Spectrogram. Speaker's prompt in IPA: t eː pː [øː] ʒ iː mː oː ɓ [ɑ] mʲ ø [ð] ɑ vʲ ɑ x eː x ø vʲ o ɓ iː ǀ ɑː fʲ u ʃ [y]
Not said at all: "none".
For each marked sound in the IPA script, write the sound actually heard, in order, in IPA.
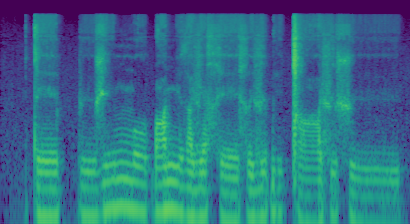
yː, ɑ, ð, yː

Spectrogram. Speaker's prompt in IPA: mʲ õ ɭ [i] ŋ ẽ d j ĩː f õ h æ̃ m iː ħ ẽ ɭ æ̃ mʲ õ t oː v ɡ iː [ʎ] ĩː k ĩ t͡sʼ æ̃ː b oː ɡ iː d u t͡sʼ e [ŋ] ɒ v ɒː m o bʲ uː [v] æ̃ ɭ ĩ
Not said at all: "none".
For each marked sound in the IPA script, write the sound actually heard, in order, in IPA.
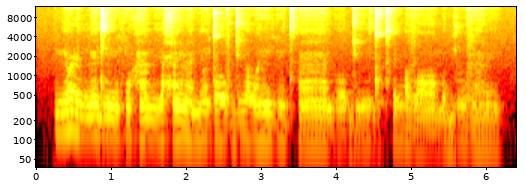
i, lˠ, ŋ, v

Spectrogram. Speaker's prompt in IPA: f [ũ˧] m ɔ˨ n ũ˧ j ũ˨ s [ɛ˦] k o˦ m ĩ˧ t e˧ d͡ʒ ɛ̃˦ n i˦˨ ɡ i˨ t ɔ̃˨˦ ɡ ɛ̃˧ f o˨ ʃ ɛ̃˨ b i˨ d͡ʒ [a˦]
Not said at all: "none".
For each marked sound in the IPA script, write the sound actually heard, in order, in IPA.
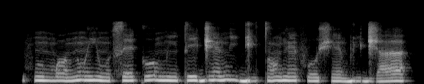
ũ˨, ɛ˧, a˨˦

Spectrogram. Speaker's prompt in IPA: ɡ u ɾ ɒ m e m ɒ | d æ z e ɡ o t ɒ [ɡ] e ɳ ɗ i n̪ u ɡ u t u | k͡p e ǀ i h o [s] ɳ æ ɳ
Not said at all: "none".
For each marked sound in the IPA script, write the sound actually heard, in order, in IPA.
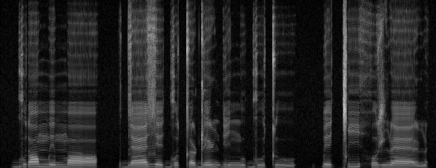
ɖ, z

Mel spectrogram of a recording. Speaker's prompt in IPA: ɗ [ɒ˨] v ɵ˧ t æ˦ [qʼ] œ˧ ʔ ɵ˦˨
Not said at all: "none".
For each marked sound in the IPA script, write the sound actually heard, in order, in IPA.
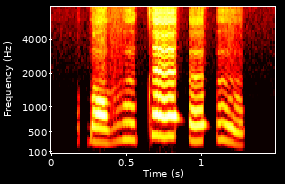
ɒ˨, ʔ

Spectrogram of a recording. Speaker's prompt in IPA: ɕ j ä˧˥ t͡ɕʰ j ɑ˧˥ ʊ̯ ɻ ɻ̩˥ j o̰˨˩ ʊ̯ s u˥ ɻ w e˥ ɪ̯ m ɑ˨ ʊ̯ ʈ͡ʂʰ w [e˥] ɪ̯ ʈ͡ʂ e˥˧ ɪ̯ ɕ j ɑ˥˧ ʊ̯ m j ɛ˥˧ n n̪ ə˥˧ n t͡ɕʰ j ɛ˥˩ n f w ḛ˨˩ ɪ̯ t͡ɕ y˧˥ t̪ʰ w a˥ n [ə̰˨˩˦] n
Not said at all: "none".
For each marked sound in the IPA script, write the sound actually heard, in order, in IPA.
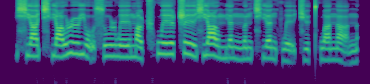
e˥, a̰˨˩˦

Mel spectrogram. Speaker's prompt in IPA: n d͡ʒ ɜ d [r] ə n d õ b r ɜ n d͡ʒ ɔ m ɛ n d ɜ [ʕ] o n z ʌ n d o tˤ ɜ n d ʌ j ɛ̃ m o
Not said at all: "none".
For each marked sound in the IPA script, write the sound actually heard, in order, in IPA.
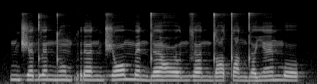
l, ʕ

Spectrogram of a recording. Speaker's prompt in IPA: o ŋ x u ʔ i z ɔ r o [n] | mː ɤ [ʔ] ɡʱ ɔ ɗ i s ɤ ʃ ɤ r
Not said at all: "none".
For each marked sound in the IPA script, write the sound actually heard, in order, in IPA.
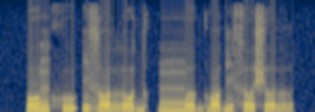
d, none

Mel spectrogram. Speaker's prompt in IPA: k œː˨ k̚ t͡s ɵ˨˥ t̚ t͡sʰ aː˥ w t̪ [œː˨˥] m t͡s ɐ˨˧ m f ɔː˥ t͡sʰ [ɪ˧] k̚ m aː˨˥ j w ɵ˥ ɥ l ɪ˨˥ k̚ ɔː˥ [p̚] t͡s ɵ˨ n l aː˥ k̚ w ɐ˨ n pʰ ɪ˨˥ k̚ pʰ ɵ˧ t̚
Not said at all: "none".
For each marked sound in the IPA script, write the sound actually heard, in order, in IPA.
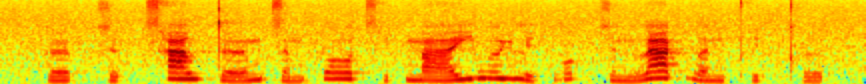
œː˨˥, ɪ˨˥, k̚

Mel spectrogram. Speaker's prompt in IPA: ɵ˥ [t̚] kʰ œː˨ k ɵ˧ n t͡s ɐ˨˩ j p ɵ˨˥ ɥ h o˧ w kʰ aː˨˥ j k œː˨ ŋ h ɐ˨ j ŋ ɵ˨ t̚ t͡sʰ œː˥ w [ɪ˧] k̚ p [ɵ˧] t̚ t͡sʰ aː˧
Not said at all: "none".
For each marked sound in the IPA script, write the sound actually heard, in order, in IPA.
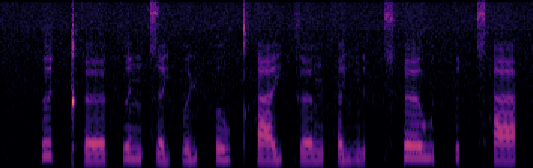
t̚, ɪ˨, ɵ˥

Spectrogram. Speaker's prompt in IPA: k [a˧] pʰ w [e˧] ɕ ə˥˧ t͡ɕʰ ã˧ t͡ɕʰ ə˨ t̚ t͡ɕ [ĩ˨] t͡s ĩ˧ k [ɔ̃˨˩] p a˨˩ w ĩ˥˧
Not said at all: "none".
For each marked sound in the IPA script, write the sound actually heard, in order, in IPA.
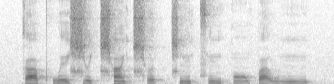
a˨˩, e˧, ĩ˧, ɔ̃˨˩

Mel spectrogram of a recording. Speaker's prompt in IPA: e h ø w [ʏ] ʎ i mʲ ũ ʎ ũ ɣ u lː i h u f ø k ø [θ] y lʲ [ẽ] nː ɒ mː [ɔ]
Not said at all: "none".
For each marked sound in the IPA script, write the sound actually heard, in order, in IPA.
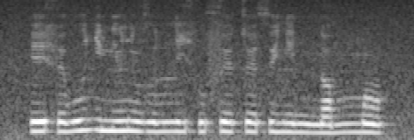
u, θ, ẽ, ɔ̃

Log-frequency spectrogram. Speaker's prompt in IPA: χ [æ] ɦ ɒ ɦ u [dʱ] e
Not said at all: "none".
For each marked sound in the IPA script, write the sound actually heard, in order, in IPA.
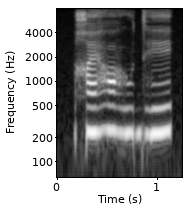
æ, dʱ

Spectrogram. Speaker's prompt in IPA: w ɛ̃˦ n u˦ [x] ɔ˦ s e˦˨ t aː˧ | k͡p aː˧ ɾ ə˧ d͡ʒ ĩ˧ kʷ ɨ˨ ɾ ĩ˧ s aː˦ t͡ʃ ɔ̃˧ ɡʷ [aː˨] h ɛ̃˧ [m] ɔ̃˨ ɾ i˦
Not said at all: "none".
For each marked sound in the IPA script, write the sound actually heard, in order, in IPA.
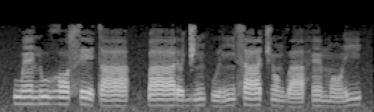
ɣ, aː˨, m

